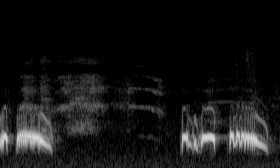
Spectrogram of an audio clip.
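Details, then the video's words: Spotted dove cooing to provoke wild doves: a long descending hoot, a pause with a faint higher background murmur, then a repeated pair of quick coos and another drawn, falling note. "tieng chim cu gay kich boi nhanh nổi nhất"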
